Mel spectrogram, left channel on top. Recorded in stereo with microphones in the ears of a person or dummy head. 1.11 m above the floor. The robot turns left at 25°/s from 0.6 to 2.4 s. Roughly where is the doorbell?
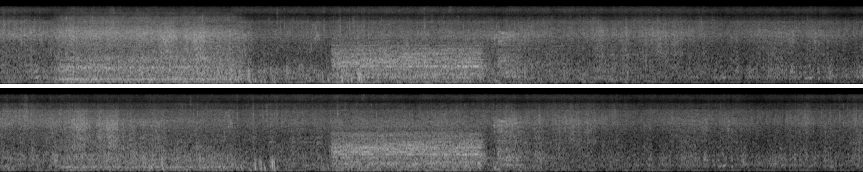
Right.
